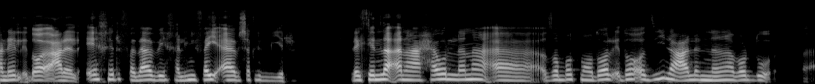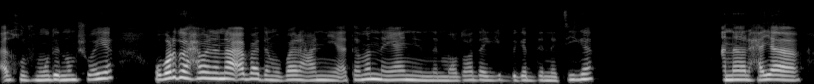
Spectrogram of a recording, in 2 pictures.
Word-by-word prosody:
الإضاءة 200 -1 -1
على 180 -2 +3
الآخِر، 230 +7 -5
فده 200 -1 0
بيخلّيني 200 +1 -3
فايقة 205 -1 +1
بشكل 210 +2 -9
كبير، 170 -1 -13 0.5
لكن 200 +2 0
لأ، 230 - +7
أنا 210 -2 +3
هاحاول 230 +4 0
إن 220 - -1
أنا 230 +2 +1
آآ 185 -3 -4
أضبّط 210 +3 -5
موضوع 205 +2 -1
الإضاءة 230 +2 -3
دي 235 +7 -3
لعل 200 -3 +2
إن 200 -1 0
أنا 200 +2 -1
برضه 200 0 -5 0.3
أدخل 200 0 -5
في 195 - -10
Mood 205 +2 +2
النوم 215 0 +3
شوية، 245 +7 0 0.4
وبرضه 290 +7 +6
هاحاول 280 +1 +3
إن 275 - +4
أنا 265 0 +5
أبعِد 250 -2 0
الموبايل 210 +1 -1
عنّي، 195 -2 -1
أتمنّى 215 +2 +2
يعني 210 -1 +1
إن 185 0 -2
الموضوع 180 +2 -4
ده 200 0 -5
يجيب 190 -1 -7
بجد 190 -1 -5
نتيجة. 215 +8 -1 1.3
أنا 215 0 +4
الحقيقة 205 -1 +2
205 Hz, 165 wpm, -20 LUFS, 195-225 Hz, 1.3 s, لأ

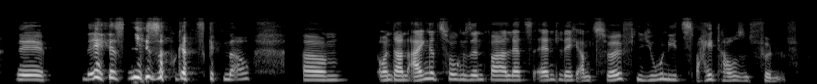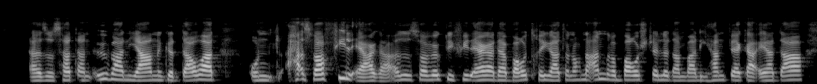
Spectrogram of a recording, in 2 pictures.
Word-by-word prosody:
Ne, 220 -2 +3 0.3
ne, 250 +4 +6
ist 300 -4 +2
nie 330 +2 +9
so, - - +5
ganz - - +3
genau. 245 0 -7 0.5
Ähm, 205 0 0 0.3
und 200 +2 -2
dann 200 0 +4
eingezogen 235 -2 0
sind 215 +2 -4
wir 210 -1 +2
letztendlich 200 0 -3
am 175 +1 -8
12.6.2005. 205 - -6 0.5
Also, 180 +1 -2
es 180 +2 -7
hat 195 +1 0
dann 190 -2 -4
über 235 +2 -1
'n 210 - -1
Jahr, 190 0 +4
ne, 200 -1 -7
gedauert 195 +4 +4 0.3
und, 190 -1 -6
ha, - - +1
es 240 - -5
war 230 +2 +7
viel 260 +1 0
Ärger. 165 -2 0
Also, 210 +3 -3
es 210 0 -9
war 210 -1 +1
wirklich 215 -1 -3
viel 220 +1 -3
Ärger. 205 +1 +4
Der 195 -1 +1
Bauträger 205 +1 0
hatte 210 +3 -4
noch 205 +1 -6
'ne 215 - -3
andere 220 -1 -2
Baustelle, 210 0 -1
dann 180 -1 -5
waren 180 0 -2
die 180 0 -11
Handwerker 195 -2 -1
eher 185 +1 0
da, 210 +2 +3
205 Hz, 185 wpm, -23 LUFS, 190-220 Hz, 0.5 s, nie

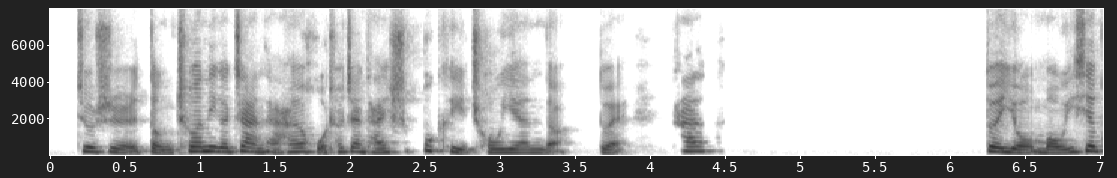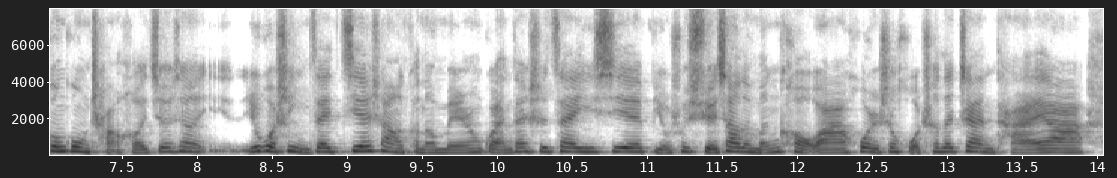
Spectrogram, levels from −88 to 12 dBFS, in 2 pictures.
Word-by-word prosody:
就 230 -4 +1
是 205 -4 0
等 165 -4 -1
车 245 +9 +2
那 245 0 +6
个 220 - +2
站 215 -2 +1
台， 220 - -3
还 200 +4 -2
有 220 - 0
火 210 - -2
车 210 - -5
站 220 -2 0
台 185 -2 -1
是 195 +4 -6
不 275 - +1
可 260 -7 -3
以 170 - 0
抽 180 +1 -1
烟 180 -1 0
的。 - - -6 0.2
对， - - -3 0.3
它 250 -1 -2 1.9
对， 230 -4 +6
有 180 -4 +4
某 170 -3 +2
一 195 - +1
些 260 +6 +4
公 250 -1 +5
共 245 -3 +4
场 210 +1 -5
合， 175 -1 -4
就 220 +5 -2
像 225 -2 -1 0.3
如 245 -1 +1
果 255 - +5
是 225 - +1
你 205 -7 +1
在 215 +3 +1
街 255 +5 +3
上 235 -7 -2
可 190 -1 -5
能 170 0 -3
没 175 0 -2
人 185 +2 -3
管。 180 -3 -2
但 220 0 -1
是 215 0 -2
在 225 +1 0
一 205 0 +2
些 215 +1 +3
比 195 -4 -5
如 170 - -3
说 200 +6 -3
学 205 -3 +2
校 235 +2 +3
的 210 - +1
门 185 +2 -1
口 210 -1 -1
啊， 180 +1 0
或 225 +5 0
者 200 - +1
是 185 - -3
火 210 - -2
车 215 - -3
的 215 - +2
站 215 -3 0
台 170 -2 -3
呀， 185 -1 0
210 Hz, 295 characters per minute, -19 LUFS, 185-225 Hz, 1.9 s, 那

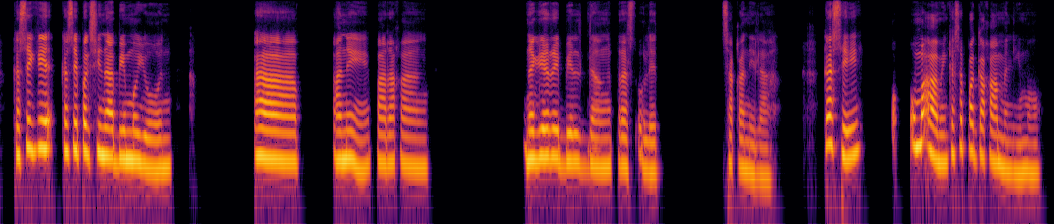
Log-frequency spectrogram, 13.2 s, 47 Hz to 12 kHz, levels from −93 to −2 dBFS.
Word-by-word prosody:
Kasi 280 +3 +1
ki 300 0 +4
kasi 280 0 0
'pag 280 -1 +3
sinabi 245 -2 +3
mo 230 -1 +4
'yon 190 -1 -2 1.0
ah, 230 -2 +5 0.5
ano, 230 0 +3
eh, 195 -4 -1
para 215 -1 -2
kang 195 -2 -5 1.2
nag-re-rebuild 230 -3 +1
ng 195 -1 -4
trust 200 -2 -6
ulit, 175 -2 -5 0.8
sa 210 - -8
kanila. 165 -6 -7 0.6
Kasi, 280 -6 +1 0.6
umaamin 270 -10 +3
ka 265 - -4
sa 310 - -3
pagkakamali 225 - -3
mo. 170 0 -7
225 Hz, 110 wpm, -21 LUFS, 195-250 Hz, 1.2 s, ah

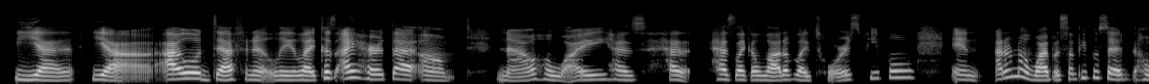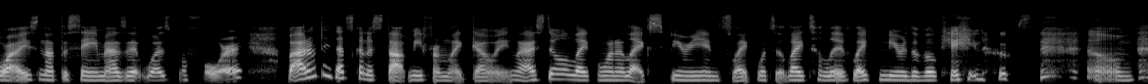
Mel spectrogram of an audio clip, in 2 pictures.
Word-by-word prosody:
Yeah. 195 -3 +2 0.2
Yeah, 230 +8 +3
I 240 +2 +8
will 275 0 +9
definitely, 210 -1 +1
like 205 -1 +4
'cause 295 -1 +4
I 295 +3 +7
heard 235 -5 +2
that, 230 -4 +4
um, 195 -4 -3 0.4
now 190 +4 -2
Hawaii 215 0 -2
has 215 -2 -4 0.2
ha 215 -1 +2 0.2
has, 230 -1 0
like, 215 -2 +3
a 205 - +3
lot 195 0 +3
of, 220 +1 +1
like, 190 -3 0
tourist 220 +2 -6
people, 315 +2 -3 0.4
and 210 -3 -4 0.2
I 240 - +2
don't 340 +4 -1
know 355 - +1
why, 205 -6 +5
but 200 - -4
some 250 +3 -6
people 305 +3 -5
said 235 -6 +1
Hawaii 220 0 +2
is 225 - -9
not 205 -2 -2
the - - -7
same 195 -1 -3
as 190 -1 0
it 195 0 0
was 195 +1 -4
before, 215 +8 -3 0.4
but - - +3
I - - +8
don't 355 +5 +1
think 405 -4 -5
that's 295 -4 -1
gonna 230 -6 -3
stop 205 - +2
me 205 0 -3
from, 185 -3 -7
like, - - -7
going, 200 +4 -6
like, - - -3
I 200 - +3
still, 235 +3 -4
like, 200 -2 +1
wanna, 200 -1 -3
like, - - 0
experience, 195 -1 -6
like, - - -2
what's 200 -1 -7
it - - -6
like 200 -1 +2
to 215 - -10
live, 195 0 -1
like, 205 +1 0
near 205 -2 -2
the 195 - -3
volcanoes. 205 +3 -2 1.0
Um, 195 0 -6
210 Hz, 185 wpm, -23 LUFS, 200-235 Hz, 1.0 s, will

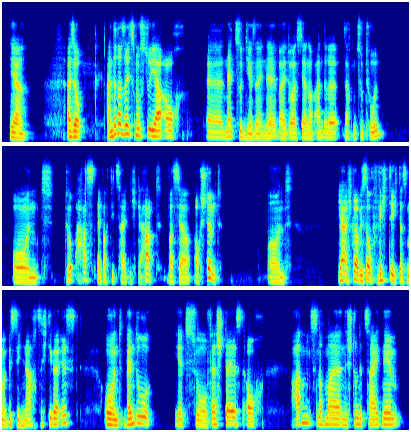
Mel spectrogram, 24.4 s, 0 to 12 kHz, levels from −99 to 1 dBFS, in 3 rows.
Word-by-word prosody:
Ja. 110 -4 +2 0.8
Also, 135 -1 +5 0.4
andererseits 200 - +4
musst 160 -1 -1
du 165 - +5
ja 145 -1 +8
auch, 140 -2 -1 0.5
äh, 125 -2 -2
nett 135 +3 -3
zu 135 - -3
dir 110 -2 -2
sein, 100 -2 -4
ne? 115 +8 -3
Weil 110 -1 -1
du 115 +1 -2
hast 115 -1 -2
ja 120 - 0
noch 105 -2 -3
andere 120 -1 -2
Sachen 120 +1 -10
zu 125 - -8
tun 140 - -3 0.7
und 110 -2 -2 0.2
du 145 +3 -2
hast 165 -2 -6
einfach 135 -1 -4
die 130 - -12
Zeit 110 -3 -7
nicht 105 0 -20
gehabt, 155 0 -1
was 120 -2 -5
ja 110 -3 -2
auch - - -5
stimmt. - - +1 0.9
Und 110 -3 -5 0.9
ja, 155 +1 +5
ich - - -10
glaube, 165 -7 +5
es 130 - +1
ist - - -1
auch 155 -4 +4
wichtig, 150 0 -1
dass 130 -1 -4
man 125 -1 0
'n - - -10
bisschen 125 -3 -3
nachsichtiger 145 +2 -1
ist. 185 +2 -5 0.5
Und, 135 -3 +5
wenn 145 +5 +5
du 165 -4 +1 0.4
jetzt 135 -3 -5
so 120 -3 -1
feststellst, 150 +4 +1
auch 135 -2 -1 0.5
abends 175 +2 -1
nochmal 145 -1 +2
'ne 135 -1 -2
Stunde 145 +2 -2
Zeit 140 +2 0
nehmen, 140 -1 +1
135 Hz, 150 wpm, -28 LUFS, 120-150 Hz, 0.9 s, ja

